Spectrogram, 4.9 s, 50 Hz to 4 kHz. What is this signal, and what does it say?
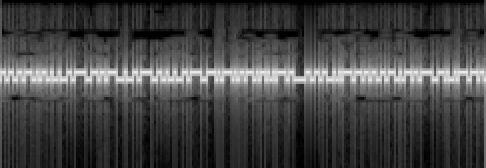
RTTY, about 45.45 baud. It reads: INPUT OUTPUT DEVICE IN THE
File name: fsk170 / teletype-corp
